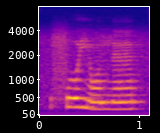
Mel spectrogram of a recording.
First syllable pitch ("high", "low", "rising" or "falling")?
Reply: high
